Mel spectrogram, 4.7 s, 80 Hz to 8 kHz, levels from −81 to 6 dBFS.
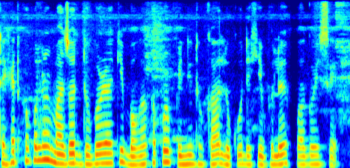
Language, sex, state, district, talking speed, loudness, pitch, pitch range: Assamese, male, Assam, Sonitpur, 155 wpm, -16 LUFS, 155 Hz, 150-170 Hz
